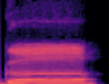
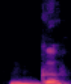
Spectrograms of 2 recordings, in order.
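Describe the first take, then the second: First: The g sound has a strong uh vowel after it. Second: The g sound has no strong vowel after it. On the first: The speaker calls it wrong. "it's not g. Okay, no stress on uh" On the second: The speaker calls it right. "It's g"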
